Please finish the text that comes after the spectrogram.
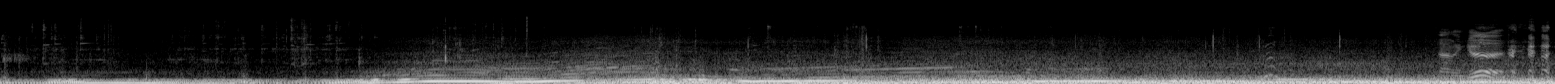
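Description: A Subaru WRX fitted with a new cat-back exhaust, its engine rumbling close by and revving up and down in several swells, with voices talking over it.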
